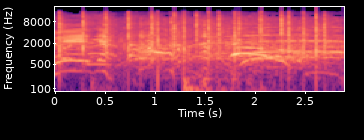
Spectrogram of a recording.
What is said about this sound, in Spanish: Eso merece un aplauso.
